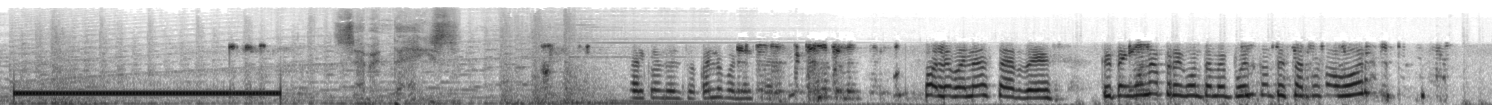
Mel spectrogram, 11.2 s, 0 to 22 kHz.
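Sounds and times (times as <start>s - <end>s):
telephone dial tone: 0.1s - 2.1s
speech: 4.7s - 6.2s, 7.0s - 10.4s.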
